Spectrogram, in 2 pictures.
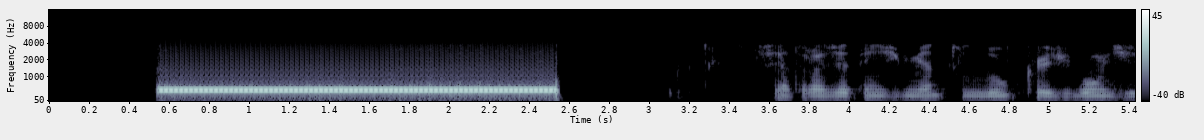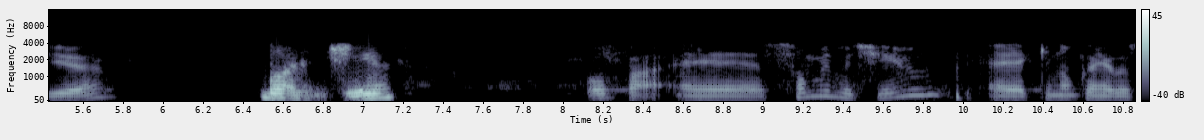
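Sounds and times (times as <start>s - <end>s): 
telephone ringing tone: 0.6s - 2.6s
speech: 3.7s - 5.9s, 6.5s - 7.3s, 8.1s - 10.8s.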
